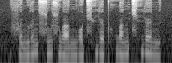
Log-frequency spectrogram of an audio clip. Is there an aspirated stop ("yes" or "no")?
yes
